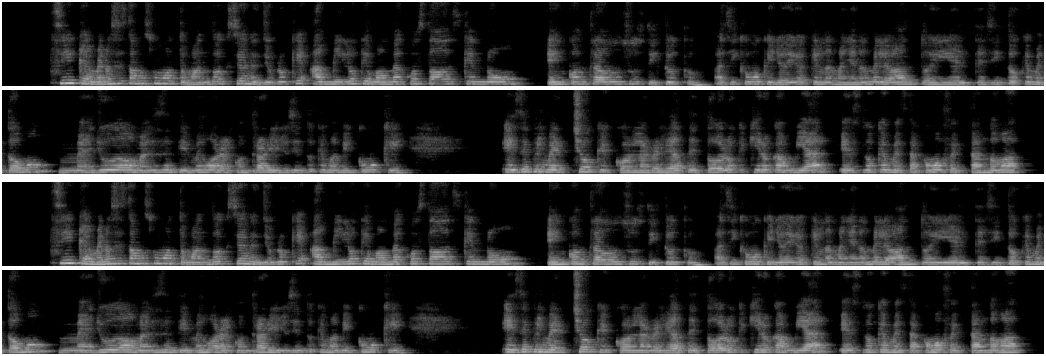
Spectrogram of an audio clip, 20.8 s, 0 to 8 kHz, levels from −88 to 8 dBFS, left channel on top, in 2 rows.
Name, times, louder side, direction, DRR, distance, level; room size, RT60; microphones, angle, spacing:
voice 1, 0.5-5.2 5.5-14.4 15.4-20.6, equal, 5° right, 0.7 m, -28 dB
2.5 x 2.2 x 2.3 m
head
